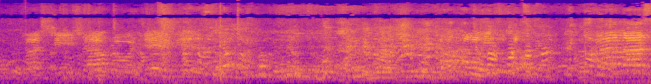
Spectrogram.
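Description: Many people talking at once, overlapping conversation of a room full of party guests.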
